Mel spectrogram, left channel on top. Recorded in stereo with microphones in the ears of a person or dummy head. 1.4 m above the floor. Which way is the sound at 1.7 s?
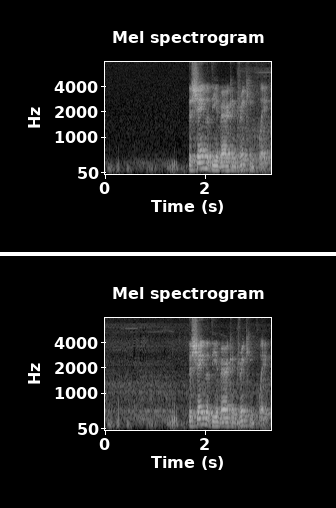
5° right (ahead or behind).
